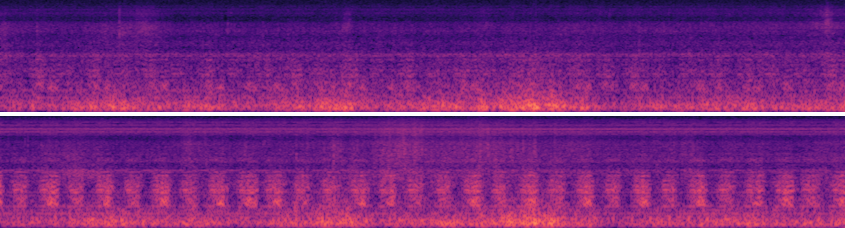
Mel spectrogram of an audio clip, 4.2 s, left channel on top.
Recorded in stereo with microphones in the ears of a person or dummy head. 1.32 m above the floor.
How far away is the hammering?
No hammering in this recording.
